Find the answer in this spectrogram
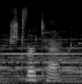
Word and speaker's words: čtvrtek: Čtvrtek, čtvrtek. This one's a mouthful. Break it down. Čtvrt is a single sound, then eek like Beck without the B. Take your time with this one.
